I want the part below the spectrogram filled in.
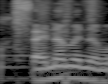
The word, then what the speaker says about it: Fenómeno: Búscanos en Twitter, en Telegram, en Spotify como Fenómeno Mutante, con acento en la primera O.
